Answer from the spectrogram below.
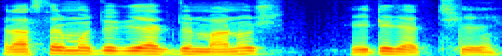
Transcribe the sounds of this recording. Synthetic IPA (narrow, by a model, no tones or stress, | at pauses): ɾast̪aɾmod̪ʱːed̪ieɛk̚d͡ʑonmanuʃ | eʈed͡ʑatːɕʰe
